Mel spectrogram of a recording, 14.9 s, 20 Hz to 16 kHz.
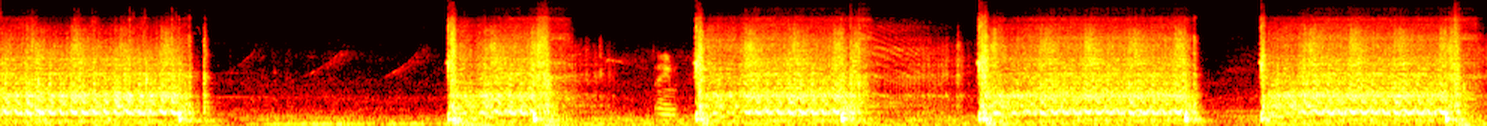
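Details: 1958 Chevy Biscayne, revived after years of neglect: five cranking bursts of about two seconds turn over steadily but never catch; crank no start.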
